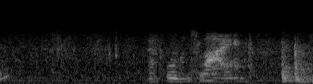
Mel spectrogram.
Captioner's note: whispering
